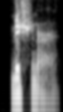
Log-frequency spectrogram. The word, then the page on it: missioner: American English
